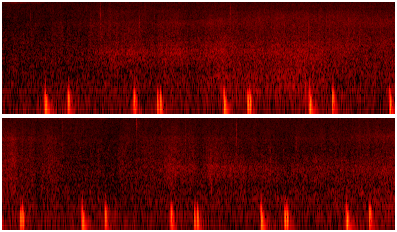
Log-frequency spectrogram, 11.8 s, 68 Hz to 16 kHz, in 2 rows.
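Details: Slow, steady lub-dub heartbeat at about 46 beats a minute over soft rain ambience in an ASMR roleplay recording; normal heartbeat.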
